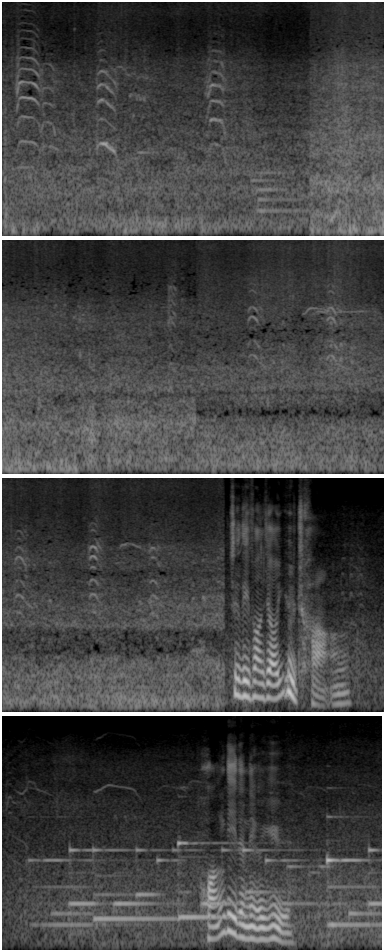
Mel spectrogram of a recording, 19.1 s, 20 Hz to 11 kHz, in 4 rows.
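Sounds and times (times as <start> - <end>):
seabirds calling: 0.0 - 19.0
surf washing on rocky shore: 1.8 - 12.4.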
